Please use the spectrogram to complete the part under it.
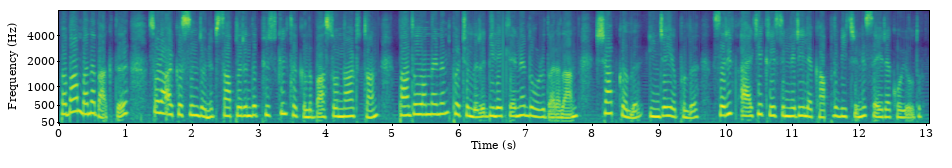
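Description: A woman narrating a novel in the first person, in a measured storytelling manner. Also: a little high, vocal fry, mellow, poor audio. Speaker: audiobook narrator.

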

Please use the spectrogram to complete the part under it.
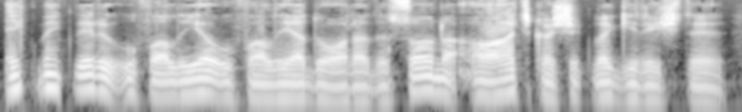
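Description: A man with a very deep voice reads a story aloud, his pitch rising and falling freely. The sound is close and dry, with no echo. He tells the tale steadily between the characters' lines. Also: animated, fairly quick, darkish tone. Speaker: narrator. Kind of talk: storybook reading.

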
